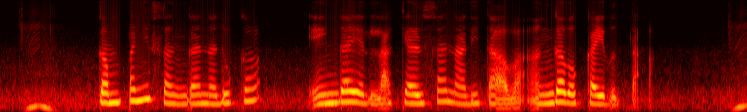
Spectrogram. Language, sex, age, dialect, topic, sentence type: Kannada, male, 18-24, Central, banking, statement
